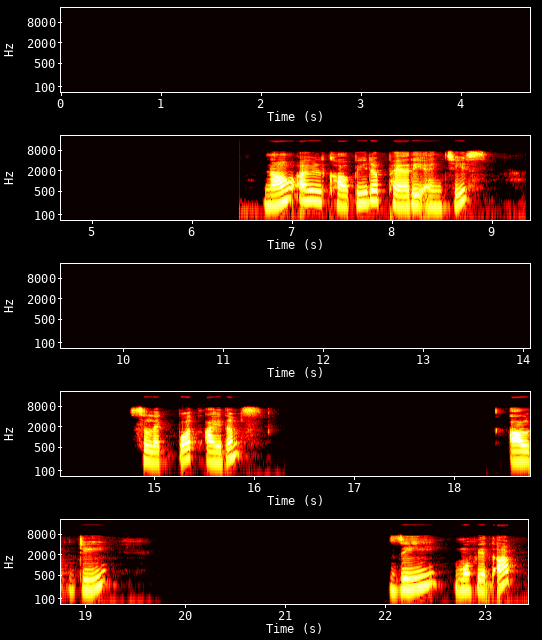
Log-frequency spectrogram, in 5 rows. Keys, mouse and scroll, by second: 0.3 middle click, 0.8-1.2 scroll down 4, 1.5 middle click, 4.1-4.9 scroll down 5, 4.2 middle click, 5.3-5.7 scroll up 3, 6.2-7.0 scroll down 4, 7.1 scroll up 2, 7.2 middle click, 9.2-9.6 scroll up 1, 19.0 alt+d, 21.3 right click, 22.1 z.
